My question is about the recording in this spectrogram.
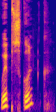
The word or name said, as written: wipsgung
